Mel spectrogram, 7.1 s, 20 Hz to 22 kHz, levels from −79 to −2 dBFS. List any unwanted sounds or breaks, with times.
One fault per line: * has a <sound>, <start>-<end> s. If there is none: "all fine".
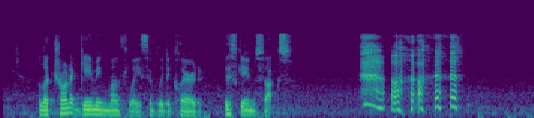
* has a laugh, 4.8-6.3 s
